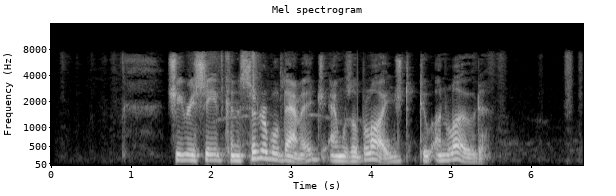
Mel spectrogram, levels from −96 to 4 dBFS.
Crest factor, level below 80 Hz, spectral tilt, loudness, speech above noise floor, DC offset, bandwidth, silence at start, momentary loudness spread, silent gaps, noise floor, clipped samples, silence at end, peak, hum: 20 dB; -58 dBFS; -5.5 dB/octave; -21 LUFS; 52 dB; under 0.1%; 8 kHz; 1.45 s; 8 LU; none; -73 dBFS; under 0.1%; 0.15 s; -4 dBFS; none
